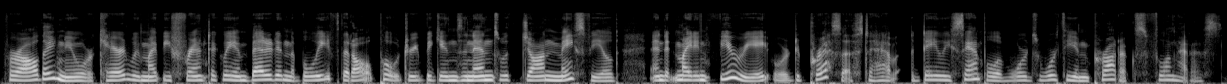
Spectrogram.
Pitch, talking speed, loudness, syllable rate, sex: 195 Hz, 200 wpm, -17 LUFS, 5.2 syllables/s, female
